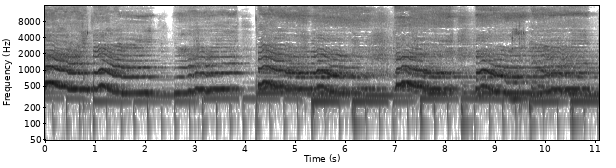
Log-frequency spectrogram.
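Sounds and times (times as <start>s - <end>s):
woman's wordless singing: 0.0s - 11.0s.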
